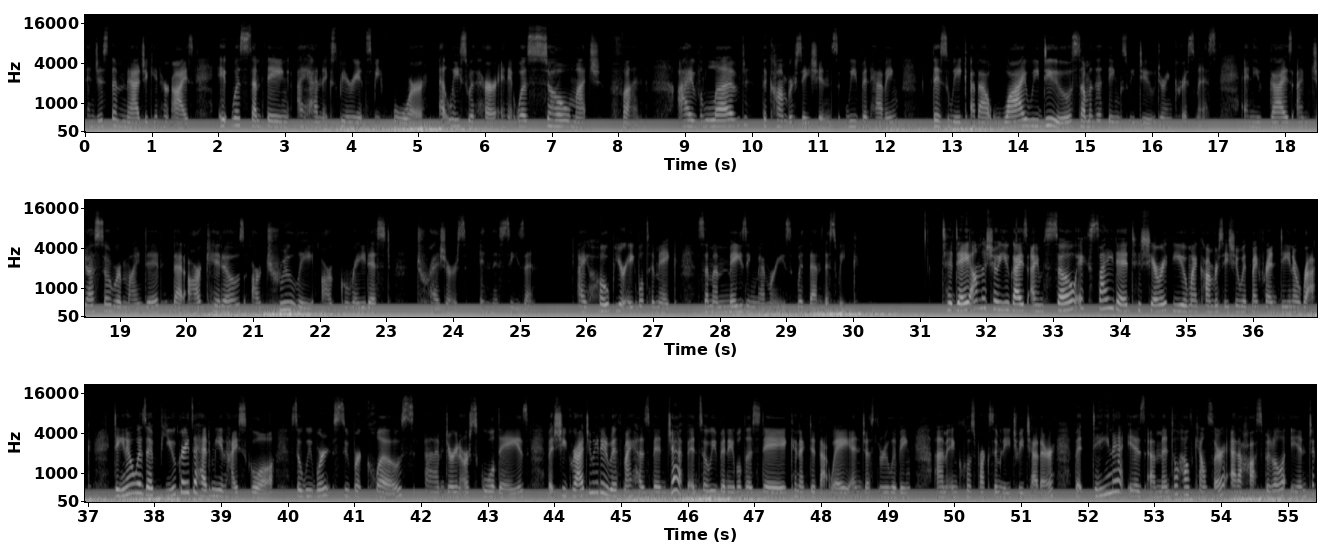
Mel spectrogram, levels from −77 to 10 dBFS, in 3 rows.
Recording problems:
electrical hum; loud; throughout; 50 Hz, 8 dB below the speech
low rumble; noticeable; throughout; 10 dB below the speech

